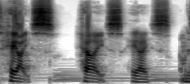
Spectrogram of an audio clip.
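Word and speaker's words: reais: much for saying that he says brazilians left their r in europe and replaced it with an h so again the singular is hale and the plural is hey ice hey ice i'm gonna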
